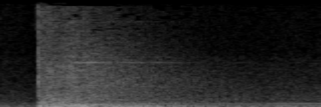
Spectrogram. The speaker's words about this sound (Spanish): ¡Agáchate! Al escuchar las detonaciones,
